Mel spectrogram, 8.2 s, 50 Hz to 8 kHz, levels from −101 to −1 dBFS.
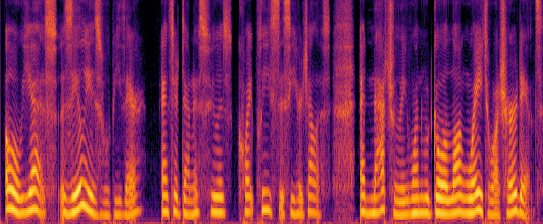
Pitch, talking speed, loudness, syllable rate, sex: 200 Hz, 205 wpm, -17 LUFS, 5.8 syllables/s, female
